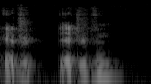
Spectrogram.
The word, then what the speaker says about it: Edgerton: Edgerton? – Mm-hmm.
